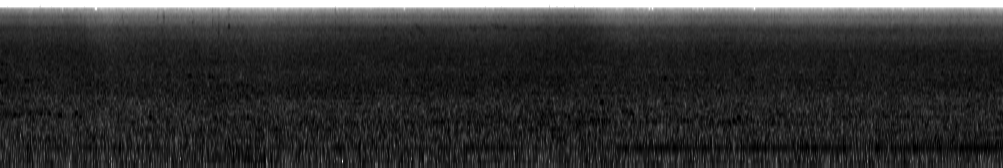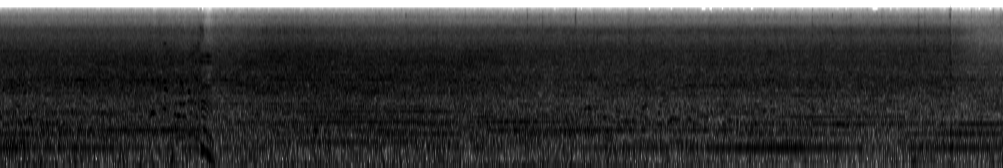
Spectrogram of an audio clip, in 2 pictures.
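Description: Loud, steady rush of a fast whitewater mountain river, with people talking faintly behind it.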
